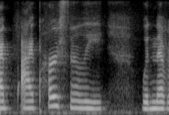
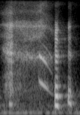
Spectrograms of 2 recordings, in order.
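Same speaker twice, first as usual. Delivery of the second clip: a sudden squealing laugh; high burst of laughter. Real, not acted. A high laugh remembering the oxygen mask. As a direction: break into a much higher laugh.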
